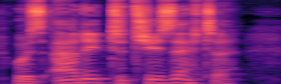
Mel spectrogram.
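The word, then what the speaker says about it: Cizeta: name was added to chizeta the italian pronunciation of zampali's initials the former engineer also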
